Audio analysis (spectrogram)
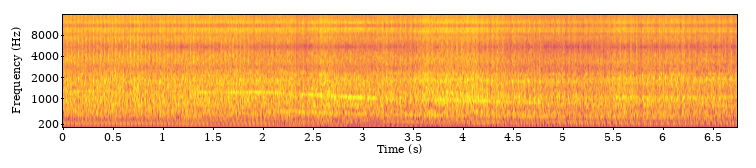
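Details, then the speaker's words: Honda 13 hp OHV single-cylinder tractor engine, valve cover just refitted after oil spilled onto the exhaust: fast, steady buzzing idle, even with no ticking or misses; it idles properly, though governor lever may need adjusting. "That's how it's supposed to idle. That's how it's supposed to idle."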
